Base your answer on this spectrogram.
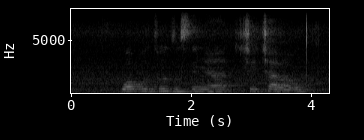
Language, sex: Venda, female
